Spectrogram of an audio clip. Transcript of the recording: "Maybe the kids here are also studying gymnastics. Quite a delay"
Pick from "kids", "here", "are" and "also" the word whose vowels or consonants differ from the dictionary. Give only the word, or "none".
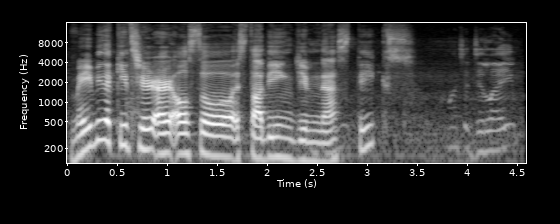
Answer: kids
